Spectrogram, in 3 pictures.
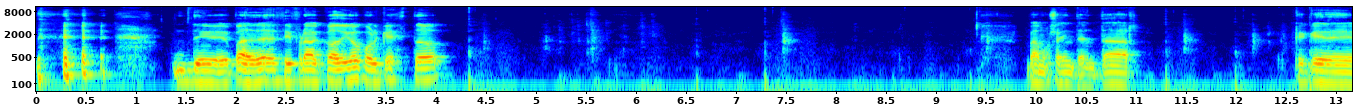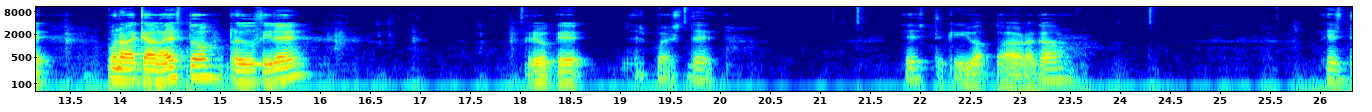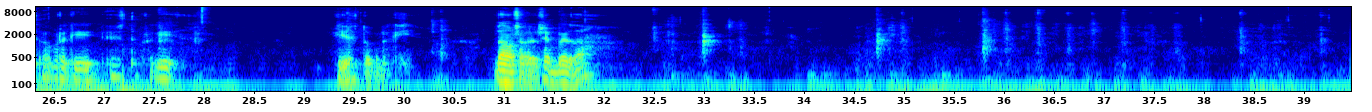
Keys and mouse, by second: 1.3 right click, 1.6-4.4 middle drag, 4.4 ctrl+drag, 4.6-6.8 middle drag, 5.4 shift+Tab, 6.8 click, 7.3 ctrl+drag, 7.6-9.4 middle drag, 8.2 g, 8.7 click, 9.4 ctrl+drag, 9.6-10.4 middle drag, 10.4-10.8 ctrl+drag, 10.8-11.4 middle drag, 11.4-13.2 ctrl+drag, 13.2-13.9 shift+middle drag, 13.9-15.1 ctrl+drag, 15.1-17.8 middle drag, 17.8 shift+right click, 18.1-19.4 middle drag, 19.4 right click, 19.7-21.1 middle drag, 21.1 right click, 21.4-23.6 middle drag, 22.7 g, 23.6 click, 24.0 right click, 24.3-25.5 middle drag, 25.5 right click, 25.7 g, 26.3 click, 26.4 right click, 26.6 g, 27.3 click, 27.7 shift+right click, 28.0-33.7 middle drag, 29.3 f, 30.3 \, 31.2 KP_Decimal, 33.3 2, 33.7 right click, 34.2-39.4 ctrl+middle drag, 34.9 f, 35.9 f, 38.3 f.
